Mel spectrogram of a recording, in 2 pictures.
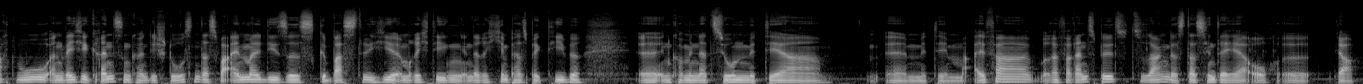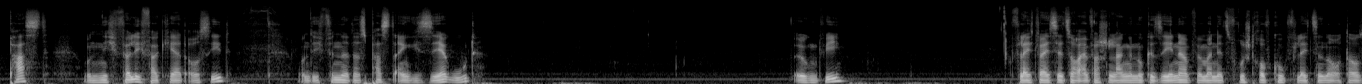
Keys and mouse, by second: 8.0-9.7 drag, 15.8 F11, 26.1 F11.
